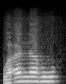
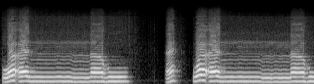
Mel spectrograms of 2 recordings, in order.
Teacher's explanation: Nun yang bertanda sabdu kena dibaca, wajib dibaca dengan dengung dua harakat wajibul gunnah. Sebab itulah nama dia wajibul gunnah.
